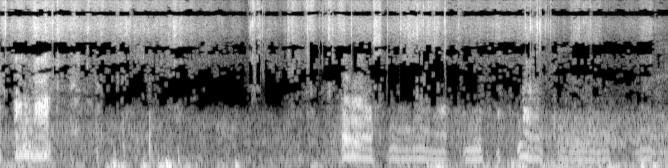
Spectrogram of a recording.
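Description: Two puppies play-fighting, giving short yelps and then a run of wavering growls and whines from about halfway through, over low thumping.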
